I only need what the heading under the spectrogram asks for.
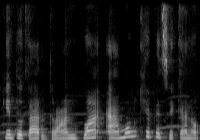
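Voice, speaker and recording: A woman narrating a romance story in a steady storytelling manner. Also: on the high side, normal speed, creaky, faint music behind.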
